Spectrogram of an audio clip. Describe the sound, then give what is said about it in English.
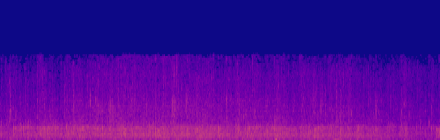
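An audience claps steadily throughout in response to a speaker urging listeners not to abandon their marriage, a dense, even wash of many hands that holds at a constant level without rising or fading, with no voices standing out. “The people who are abandoning their marriage didn't clap for that.”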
